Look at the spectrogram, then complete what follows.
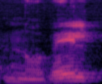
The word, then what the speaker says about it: Nobel: ejemplo el premio nobel a propósito se pronuncia novel para diferenciarlo de novel novel con best pequeña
